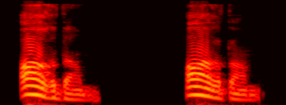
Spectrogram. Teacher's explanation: vurğusu ilk komponentin yəni birinci sözün üzərinə düşməlidir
